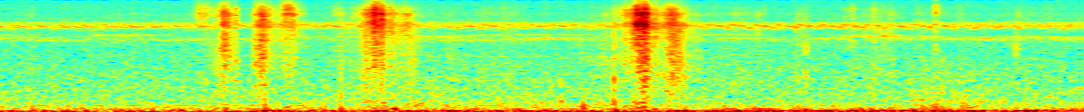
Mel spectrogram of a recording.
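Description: Steady high-pitched insect chirring, with a few brief rustles of handling mixed in, the loudest about two and a half seconds in.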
